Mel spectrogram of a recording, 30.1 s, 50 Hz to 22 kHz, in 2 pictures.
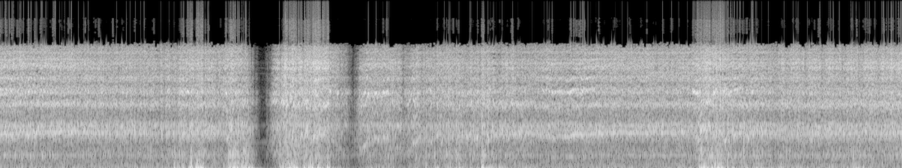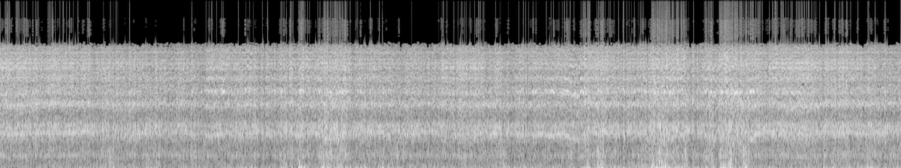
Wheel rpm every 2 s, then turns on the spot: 220, 220, 130, 150, 210, 230, 220, 210, 230, 230, 230, 220, 220, 230, 230.
none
